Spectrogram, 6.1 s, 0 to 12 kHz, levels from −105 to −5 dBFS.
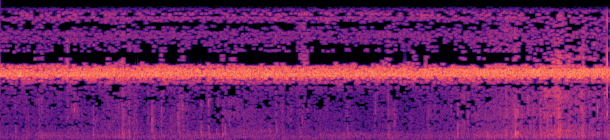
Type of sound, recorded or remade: recorded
